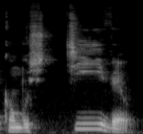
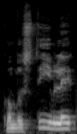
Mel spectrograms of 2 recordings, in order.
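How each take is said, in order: First: "combustível" slowly as com-bus-TCHÍ-veu; Portuguese pronunciation. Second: "combustível" as com-bus-TI-ble, higher; hard t and final ble in "combustível"; Spanish pronunciation. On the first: Teacher shows how T I sounds, Portuguese pronunciation. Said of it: "soa como ti". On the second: Teacher contrasts with Portuguese, Spanish pronunciation. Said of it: "Combustível pra combustível". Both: Shown as a demonstration.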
